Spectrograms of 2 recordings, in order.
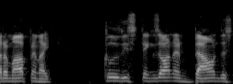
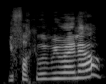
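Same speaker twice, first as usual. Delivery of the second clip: high-pitched, confrontational challenge; acted-out indignant question; incredulous outrage; 10 semitones higher, 4 dB louder than usual. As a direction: replay being offended, pitch jumping up. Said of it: "that's my reaction".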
